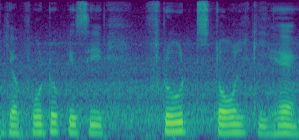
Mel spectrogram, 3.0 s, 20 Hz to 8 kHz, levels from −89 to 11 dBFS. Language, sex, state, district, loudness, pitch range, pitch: Hindi, male, Arunachal Pradesh, Lower Dibang Valley, -17 LUFS, 120-130 Hz, 125 Hz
